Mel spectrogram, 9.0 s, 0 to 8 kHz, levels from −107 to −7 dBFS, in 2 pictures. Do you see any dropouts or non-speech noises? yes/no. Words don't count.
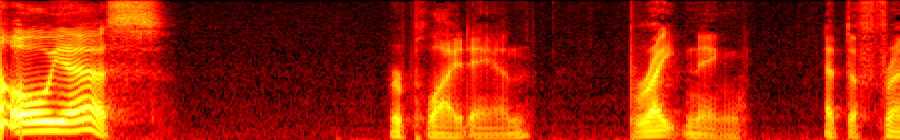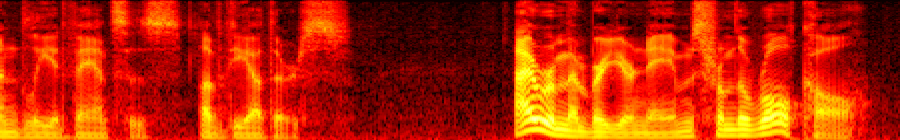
no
